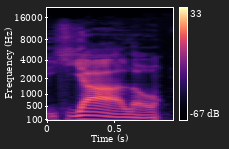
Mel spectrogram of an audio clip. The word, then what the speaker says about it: giallo: a genre called giallo, which is yellow. But it's spelled, you're going to see it, G-I-A-L-L-O.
